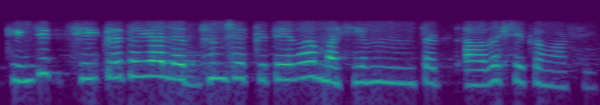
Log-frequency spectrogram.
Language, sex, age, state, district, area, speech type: Sanskrit, female, 18-30, Kerala, Palakkad, urban, conversation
